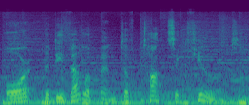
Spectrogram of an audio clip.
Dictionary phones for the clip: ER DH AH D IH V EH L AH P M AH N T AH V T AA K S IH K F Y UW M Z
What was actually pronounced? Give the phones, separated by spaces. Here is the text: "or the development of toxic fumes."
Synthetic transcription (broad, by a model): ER DH AH D IH V EH L AH P M AH N T AH V T AA K S IH K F Y UW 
